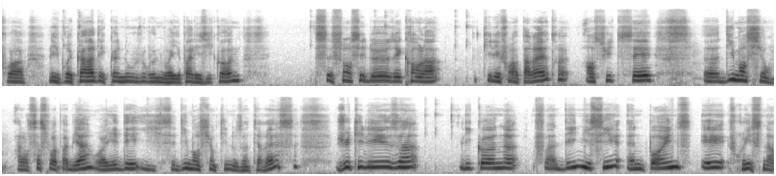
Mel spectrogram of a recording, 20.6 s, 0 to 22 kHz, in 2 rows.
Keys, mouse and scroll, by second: 0.8 click, 4.1 click, 5.0 click, 6.0 click, 12.2 click, 15.9 click.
